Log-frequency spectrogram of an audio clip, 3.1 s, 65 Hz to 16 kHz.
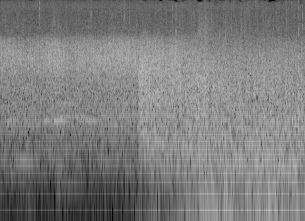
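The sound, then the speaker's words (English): Steady, hissing rainfall pours down on the main street of a Western town in a scene from the 1965 film For a Few Dollars More, and about halfway through a deep, loud rumble of thunder rolls in and keeps growling beneath the downpour to the end. No one speaks. “The man with no name, played by Clint Eastwood, adjusts his poncho as rain falls on the main street.”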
